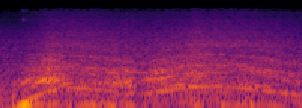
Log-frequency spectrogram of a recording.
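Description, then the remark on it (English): The engine of a newly received dream car revs loudly and steadily, a deep rumbling growl with rising harmonic tones that holds strong for a few seconds with no talking. “It's a good feeling for the Philadelphia native who gets the car of his dreams.”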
